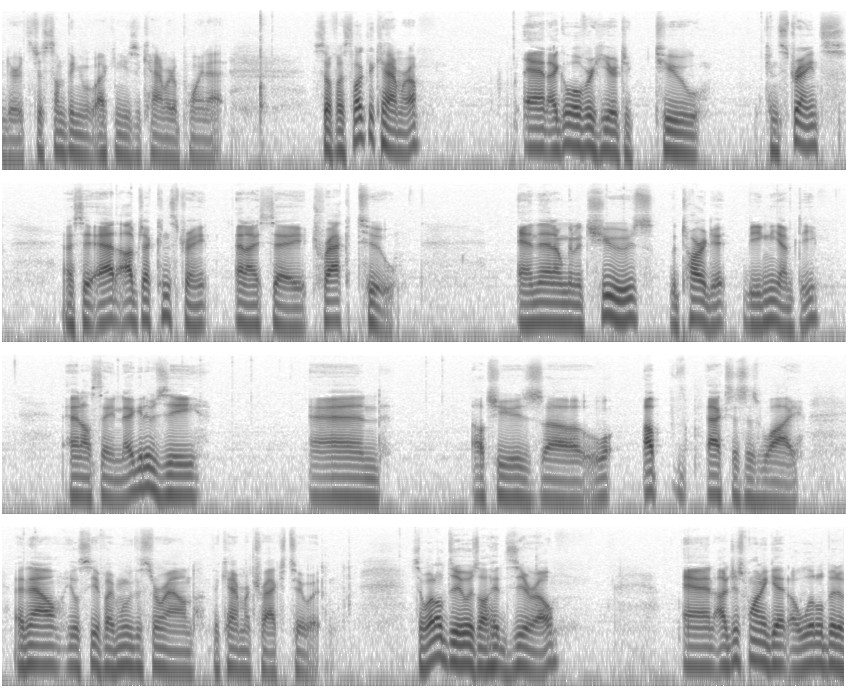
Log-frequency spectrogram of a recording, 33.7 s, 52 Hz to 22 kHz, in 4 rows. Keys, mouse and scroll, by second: 2.8 click, 12.2-18.3 drag, 21.3-25.7 drag, 26.4-29.5 drag, 28.6 ctrl+z, 30.6 KP_0.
